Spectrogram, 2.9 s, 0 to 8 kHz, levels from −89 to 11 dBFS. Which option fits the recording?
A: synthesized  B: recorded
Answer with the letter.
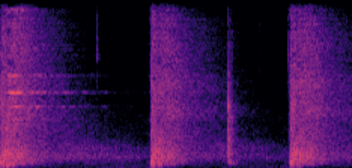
A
